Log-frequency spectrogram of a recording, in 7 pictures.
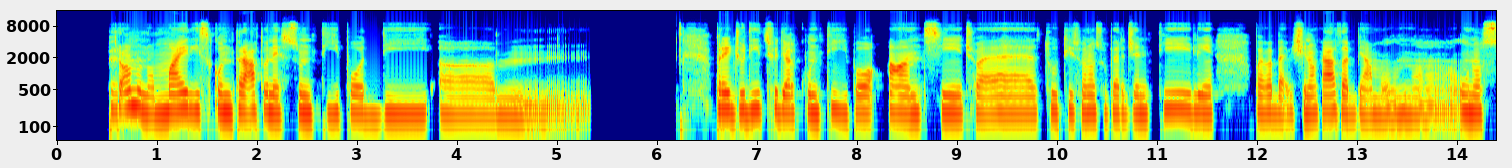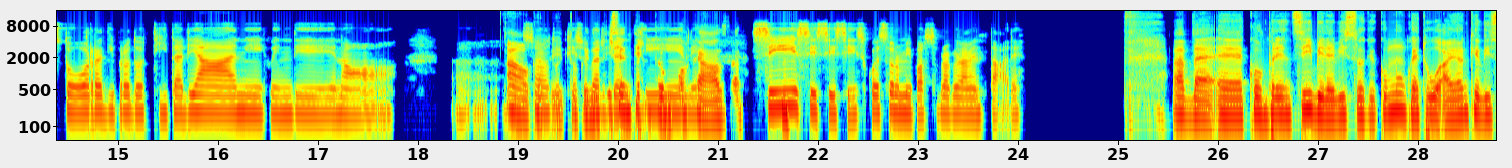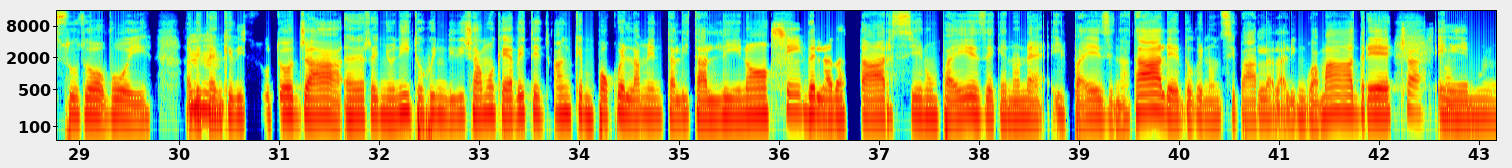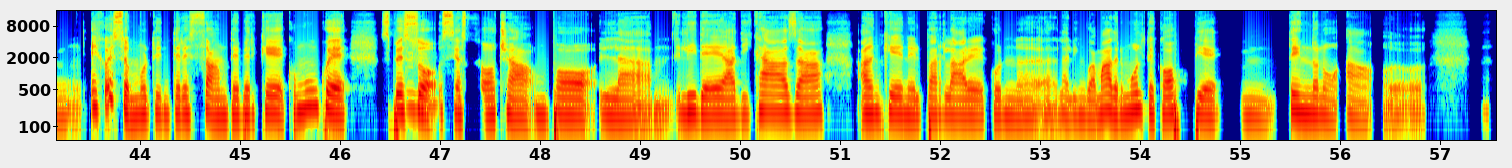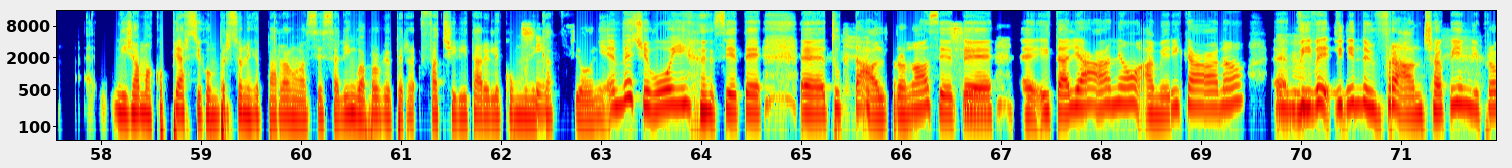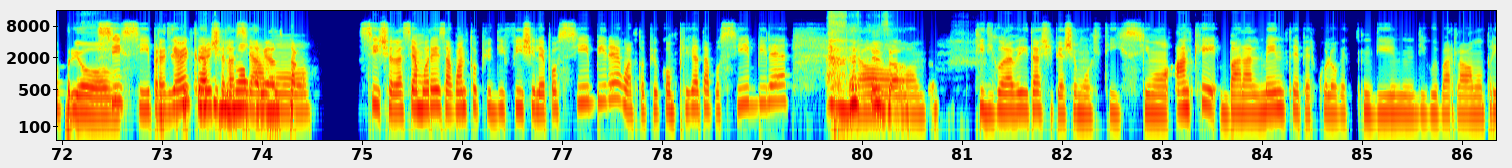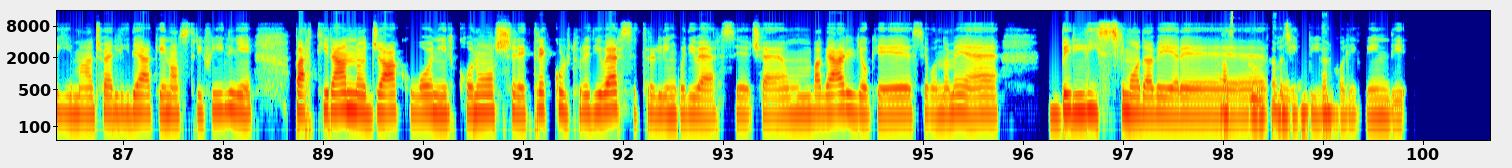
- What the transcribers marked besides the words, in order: tapping; "proprio" said as "propio"; other background noise; "proprio" said as "propio"; chuckle; "italiano" said as "italianeo"; chuckle; laughing while speaking: "Esatto"; "cioè" said as "ceh"
- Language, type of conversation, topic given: Italian, podcast, Che ruolo ha la lingua nella tua identità?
